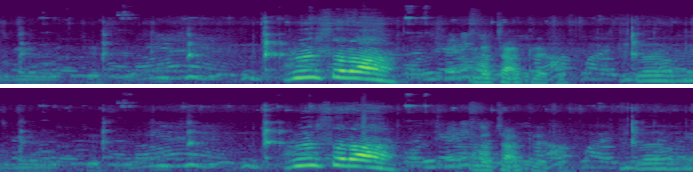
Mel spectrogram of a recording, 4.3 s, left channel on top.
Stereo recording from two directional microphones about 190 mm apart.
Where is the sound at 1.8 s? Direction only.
45° left (ahead or behind).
